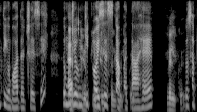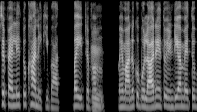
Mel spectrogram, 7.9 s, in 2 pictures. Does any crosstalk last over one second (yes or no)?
yes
